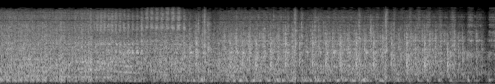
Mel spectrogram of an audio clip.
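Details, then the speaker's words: Case lawn tractor, 20 hp Onan, warm day, primed with gas after long dry storage, gas line hooked up: catches, runs rough and uneven seconds, then dies; owner suspects weak fuel pump or dirty carburetor. "Well, it was there for a second, but it's all been dry for so long. That fuel pump may be weak, or the carburetor may need to be cleaned."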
